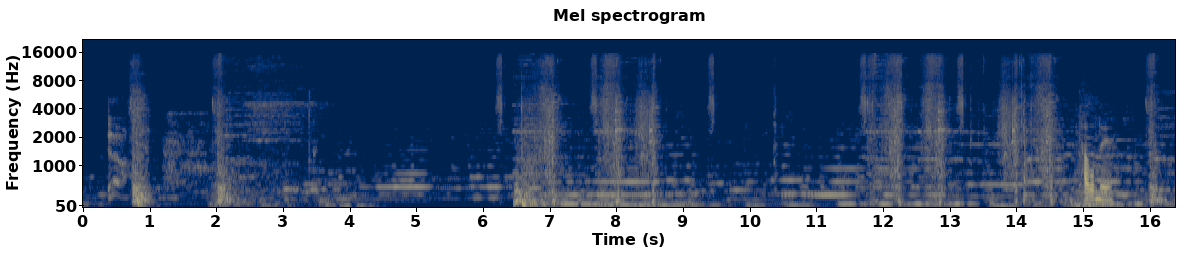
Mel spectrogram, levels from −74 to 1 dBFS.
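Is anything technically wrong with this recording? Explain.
Yes. A noise suppressor designed for speech was left running on this audio, and it treats steady tones and decaying ambience as noise. Throughout the clip, level swings by about 10 dB as held material is pulled down while attacks pass, so the sound pumps and thins.

Sound cut by the noise suppressor occurs at 0.0–0.37 s (about 14 dB), 1.03–1.24 s (about 8 dB), 4.01–4.42 s (about 11 dB), 5.2–6.07 s (about 14 dB), 6.29–6.44 s (about 8 dB) and 9.21–10.5 s (about 13 dB). In each, the suppressor judged sustained or fading content as noise and ducked it, so those passages sag and their tails are clipped short.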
